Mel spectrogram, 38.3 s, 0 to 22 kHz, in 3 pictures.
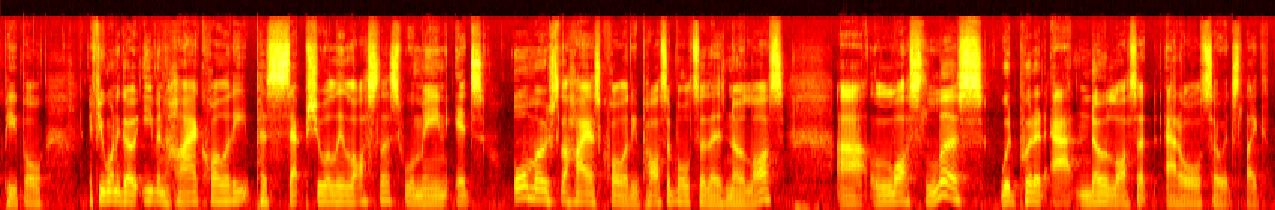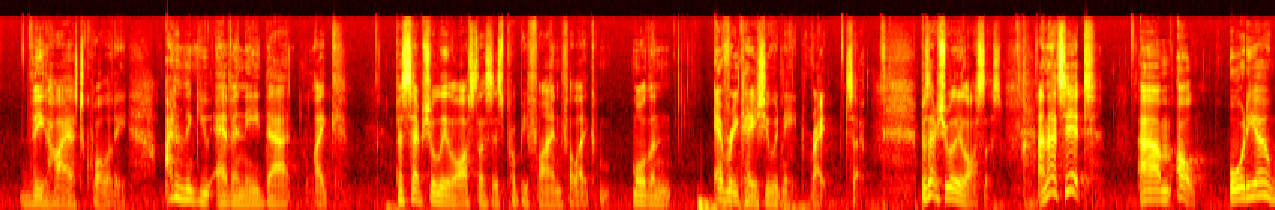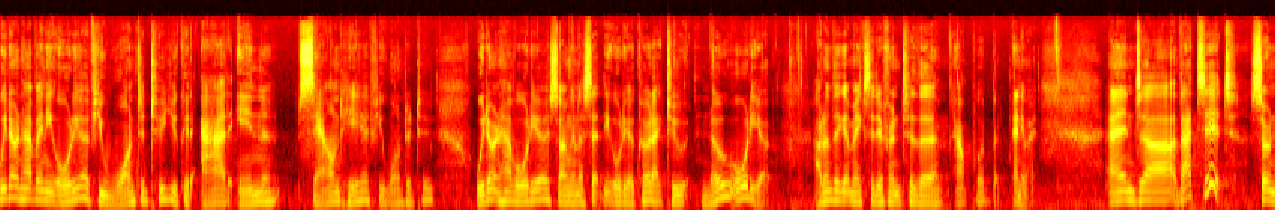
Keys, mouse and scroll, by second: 17.3 click, 21.6 click, 23.9 middle click, 24.4-25.1 scroll up 1, 25.1 middle click, 26.8 click, 36.2 middle click.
